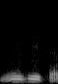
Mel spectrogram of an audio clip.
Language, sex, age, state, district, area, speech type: Hindi, male, 18-30, Madhya Pradesh, Harda, urban, conversation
